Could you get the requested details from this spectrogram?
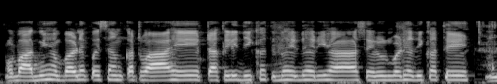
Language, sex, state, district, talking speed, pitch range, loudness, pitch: Hindi, male, Chhattisgarh, Kabirdham, 190 wpm, 200-210 Hz, -15 LUFS, 205 Hz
